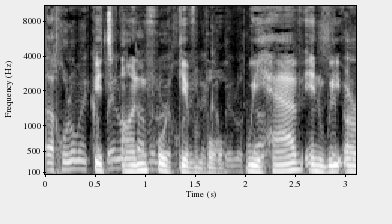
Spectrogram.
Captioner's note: through translator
